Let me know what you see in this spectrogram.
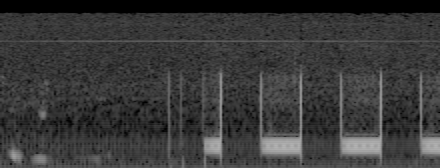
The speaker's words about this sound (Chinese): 现现在是他挂好电话就对了，是我被挂电话吗？我说你说民进党政绩都不错，我叫你讲一两个，大家分享一下，你就挂好电话啊？你不是跑去阳台的讯号比较好的吗？为为为什么要挂电话呢？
